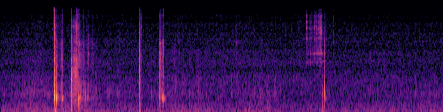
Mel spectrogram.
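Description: Handling knocks and clinks while a freshly landed sea bass and a spinning rod with its lure are held over rock: two close pairs of sharp strikes in the first two and a half seconds, then a short scraping rustle about five seconds in.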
